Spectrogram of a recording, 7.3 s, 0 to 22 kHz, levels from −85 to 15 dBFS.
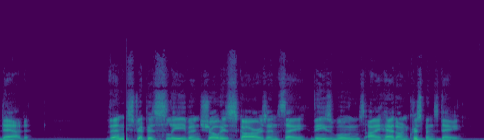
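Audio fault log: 1.86–1.90 s CD skip: A tick and a brief mute of about 40 ms, after which the audio resumes from a different point rather than where it left off. The laser has jumped to another turn of the disc's spiral, so playback picks up one or more rotations away. A plain dropout would leave a gap but keep the timeline continuous. Here the sound on either side of the mute does not join up, because the material has jumped.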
